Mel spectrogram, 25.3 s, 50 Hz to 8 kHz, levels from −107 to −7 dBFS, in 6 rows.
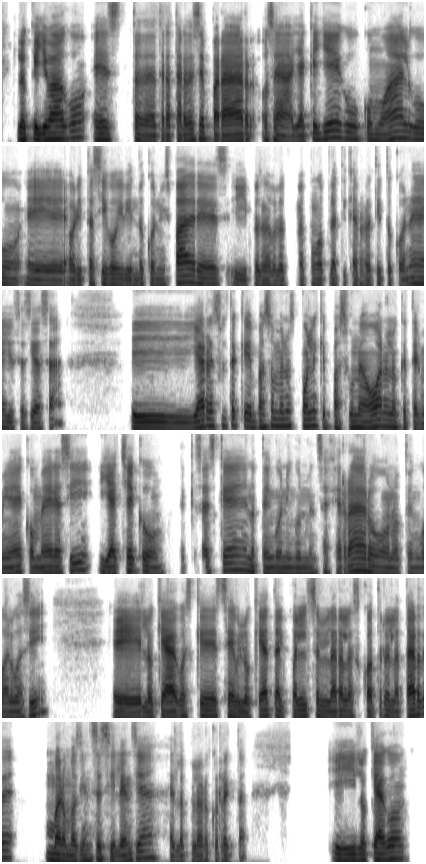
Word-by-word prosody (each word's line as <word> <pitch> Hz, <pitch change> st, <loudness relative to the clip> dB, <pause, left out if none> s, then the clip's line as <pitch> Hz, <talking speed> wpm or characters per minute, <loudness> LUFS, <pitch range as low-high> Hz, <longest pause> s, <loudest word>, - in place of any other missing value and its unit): Lo 125 Hz, -1 st, +4 dB
que 125 Hz, -2 st, +6 dB
yo 130 Hz, +1 st, +7 dB
hago 140 Hz, +5 st, +3 dB
es 125 Hz, 0 st, +1 dB
tra 105 Hz, -4 st, 0 dB
tratar 110 Hz, +1 st, 0 dB
de 115 Hz, -, +1 dB
separar, 115 Hz, -2 st, +3 dB
o 125 Hz, -, -3 dB
sea, 105 Hz, -6 st, +2 dB
ya 100 Hz, +1 st, 0 dB
que 130 Hz, +4 st, 0 dB
llego, 145 Hz, -2 st, +2 dB
como 115 Hz, -2 st, -1 dB
algo, 125 Hz, -7 st, 0 dB
eh, 95 Hz, -2 st, -1 dB
ahorita 105 Hz, +3 st, -3 dB
sigo 115 Hz, -1 st, -2 dB
viviendo 105 Hz, 0 st, -3 dB
con 110 Hz, -, -5 dB
mis 105 Hz, 0 st, -8 dB
padres 125 Hz, -6 st, +2 dB
y 105 Hz, -4 st, -6 dB
pues, 100 Hz, -1 st, -6 dB
me 100 Hz, -, -2 dB
blo 100 Hz, 0 st, -5 dB
me 105 Hz, -, -6 dB
pongo 105 Hz, +1 st, -5 dB
a -, -, -25 dB
platicar 100 Hz, -1 st, -7 dB
un 105 Hz, -, -7 dB
ratito 100 Hz, -, -8 dB
con 105 Hz, +4 st, -5 dB
ellos 120 Hz, -2 st, -2 dB
y -, -, -5 dB
así 110 Hz, -, -4 dB
asá. 110 Hz, -, -5 dB, 0.7 s
Y 120 Hz, -2 st, +2 dB
ya 130 Hz, +2 st, +5 dB
resulta 155 Hz, +2 st, -3 dB
que 145 Hz, -3 st, -1 dB
más 130 Hz, +2 st, -2 dB
o -, -, 0 dB
menos, 150 Hz, +1 st, -1 dB
ponle 150 Hz, +1 st, 0 dB
que 130 Hz, -, -8 dB
pasó 125 Hz, -2 st, -5 dB
1 125 Hz, -2 st, +2 dB
hora, 140 Hz, +2 st, +4 dB
en 135 Hz, -, 0 dB
lo 130 Hz, -, -1 dB
que 120 Hz, -, -6 dB
terminé 100 Hz, 0 st, -2 dB
de 115 Hz, -, -1 dB
comer 110 Hz, +1 st, -1 dB
y -, -, +4 dB
así, 145 Hz, +8 st, -3 dB
y 120 Hz, -, -4 dB
ya 110 Hz, -1 st, +3 dB
checo, 115 Hz, -7 st, -2 dB
de -, -, -22 dB
que -, -, -23 dB
¿sabes 115 Hz, +2 st, -6 dB
qué? 145 Hz, +1 st, -1 dB
No 125 Hz, -2 st, -2 dB
tengo 105 Hz, -2 st, -3 dB
ningún 100 Hz, 0 st, -3 dB
mensaje 100 Hz, 0 st, -7 dB
raro 125 Hz, +1 st, +2 dB
o 105 Hz, -2 st, -2 dB
no 95 Hz, -1 st, -4 dB
tengo 100 Hz, 0 st, -5 dB
algo 100 Hz, +1 st, 0 dB
así. 135 Hz, -, -3 dB, 0.6 s
Eh, 95 Hz, 0 st, +4 dB
lo 100 Hz, 0 st, 0 dB
que -, -, +2 dB
hago 105 Hz, +2 st, +6 dB
es 110 Hz, -, -9 dB
que 120 Hz, -2 st, +2 dB
se 110 Hz, -, +1 dB
bloquea 105 Hz, +4 st, +2 dB
tal 105 Hz, -, 0 dB
cual 110 Hz, -, +1 dB
el 115 Hz, -, 0 dB
celular 105 Hz, -4 st, 0 dB
a -, -, +2 dB
las 110 Hz, -1 st, -3 dB
4 110 Hz, +2 st, -2 dB
de -, -, -2 dB
la 95 Hz, -, -2 dB
tarde, 145 Hz, +7 st, +3 dB, 0.3 s
bueno, 115 Hz, -4 st, +4 dB
más 105 Hz, 0 st, 0 dB
bien 110 Hz, 0 st, -3 dB
se 130 Hz, -, 0 dB
silencia, 130 Hz, +7 st, -1 dB
es 100 Hz, -, -5 dB
la 105 Hz, -, -5 dB
palabra 100 Hz, +1 st, -4 dB
correcta. -, -, -7 dB, 0.8 s
Y 115 Hz, 0 st, +2 dB
lo 115 Hz, -, +1 dB
que 130 Hz, -, +4 dB
hago 135 Hz, +3 st, +4 dB
115 Hz, 250 wpm, -23 LUFS, 105-130 Hz, 0.8 s, yo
